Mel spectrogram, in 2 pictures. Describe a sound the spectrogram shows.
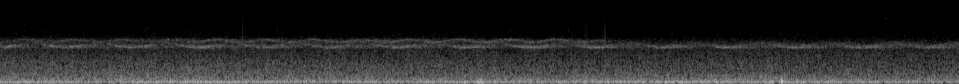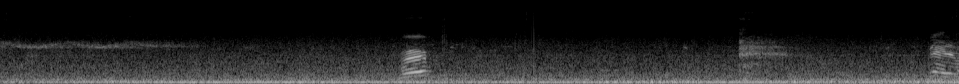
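Wind rushes steadily outdoors by open water.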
